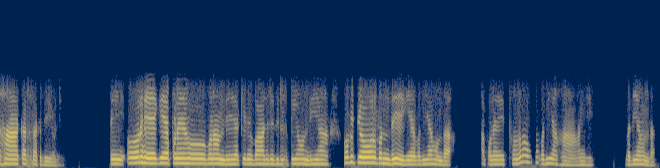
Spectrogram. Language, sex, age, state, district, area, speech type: Punjabi, female, 45-60, Punjab, Muktsar, urban, conversation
